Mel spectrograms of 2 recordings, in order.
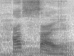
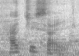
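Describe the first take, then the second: First: It has a doubled 's' with no 'chi'. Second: It has a full 'chi' before 'sai'. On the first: The speaker calls it right. "menggunakan hasai" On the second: The speaker calls it wrong. "bukan hachisai"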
